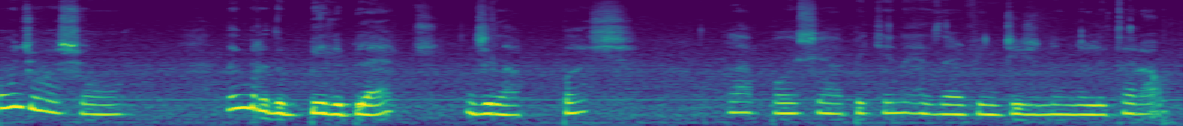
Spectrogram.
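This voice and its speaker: Against noticeable background noise, a woman with a fairly high voice talks at a fairly slow pace, leaving long, frequent pauses. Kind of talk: novel reading.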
